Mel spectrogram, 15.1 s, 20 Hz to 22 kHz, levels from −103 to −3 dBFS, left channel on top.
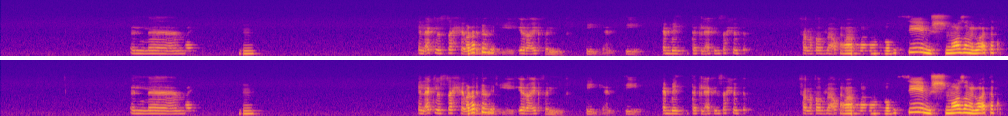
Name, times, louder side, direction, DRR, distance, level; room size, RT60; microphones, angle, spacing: voice 1, 2.0-2.8 6.3-8.4 8.8-9.6 9.9-11.1 12.0-12.8, right 4 dB, 55° right, 1.3 m, -31 dB
voice 2, 7.0-7.4 12.6-15.0, right 3 dB, 40° right, 0.8 m, -19 dB
15.5 x 7.1 x 3.5 m
head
